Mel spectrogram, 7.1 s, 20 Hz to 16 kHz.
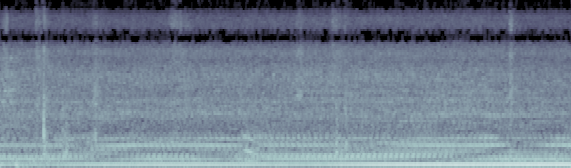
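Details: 1979 Toyota Cressida, carbureted, just started: low idle with slightly uneven beat and occasional stumble, a miss at idle; owner notes a leak causing a noise and vacuum hoses needing replacement; cause suspected, not confirmed.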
